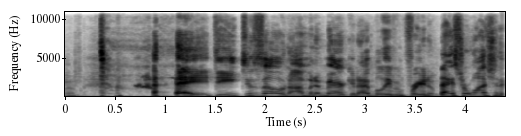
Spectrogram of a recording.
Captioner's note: laugh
